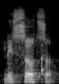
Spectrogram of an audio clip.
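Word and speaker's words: Lesotho: is I think it's loto the the H is silent loto it's not I was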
